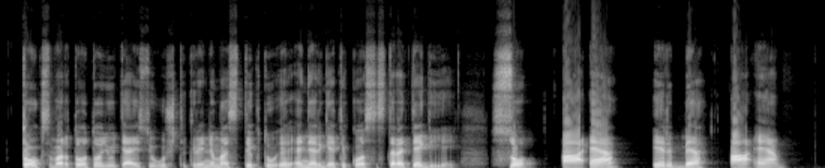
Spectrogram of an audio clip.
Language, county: Lithuanian, Vilnius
